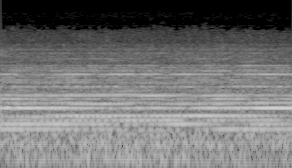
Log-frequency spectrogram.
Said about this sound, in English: Can it wait? I'm on a train right now.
